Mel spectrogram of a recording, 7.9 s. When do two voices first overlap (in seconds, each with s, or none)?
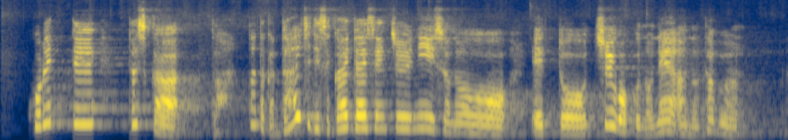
none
